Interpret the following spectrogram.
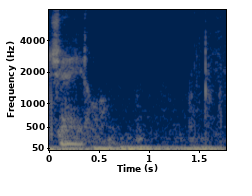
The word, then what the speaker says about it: Gaol: It's the old English form, but it's still pronounced jail.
